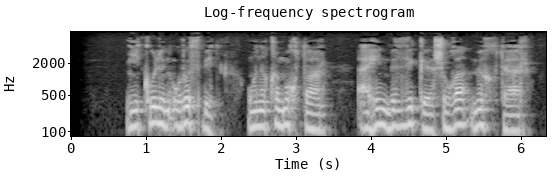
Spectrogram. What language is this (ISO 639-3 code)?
bak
